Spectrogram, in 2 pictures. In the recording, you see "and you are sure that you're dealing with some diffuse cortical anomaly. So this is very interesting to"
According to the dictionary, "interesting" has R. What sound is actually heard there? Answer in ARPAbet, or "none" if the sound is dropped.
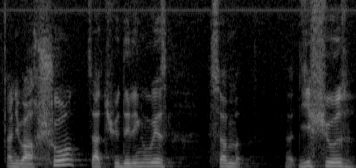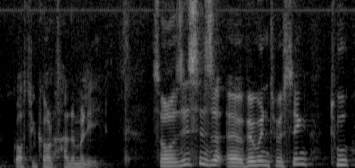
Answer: R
